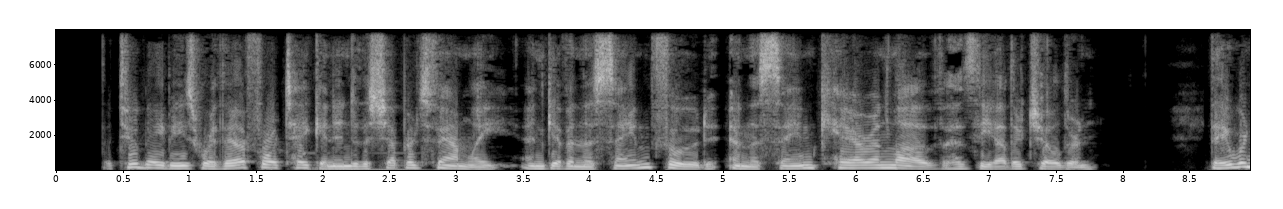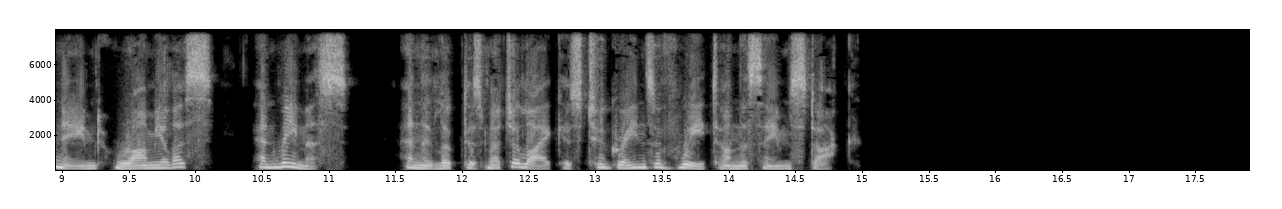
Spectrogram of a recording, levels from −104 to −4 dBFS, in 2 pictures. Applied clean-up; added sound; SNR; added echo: neural mask model DeepFilterNet 3.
